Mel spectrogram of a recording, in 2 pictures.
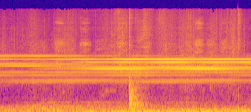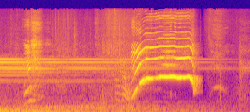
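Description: Horror film soundtrack: a sustained high droning chord over a low rumble, with a falling swoosh about two and a half seconds in. Near the end a high scream rises and is held for about a second, then cuts off abruptly.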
